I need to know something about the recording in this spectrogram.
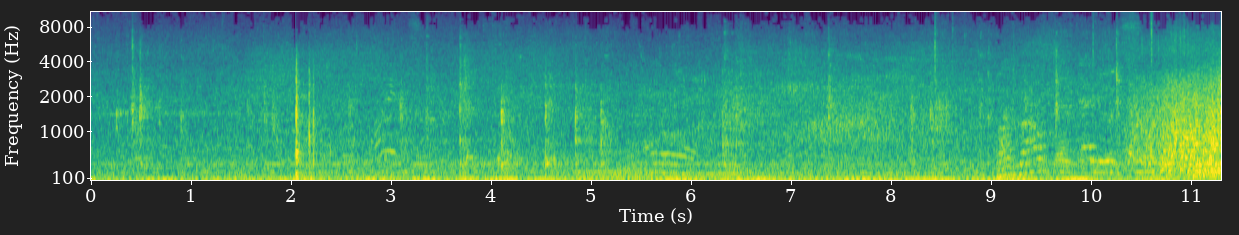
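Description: Boat engines rumble steadily close by.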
